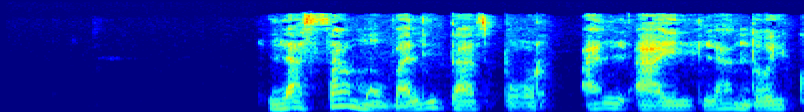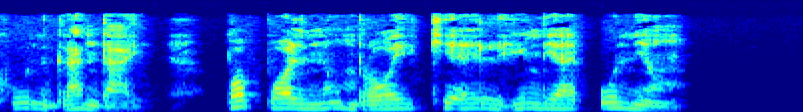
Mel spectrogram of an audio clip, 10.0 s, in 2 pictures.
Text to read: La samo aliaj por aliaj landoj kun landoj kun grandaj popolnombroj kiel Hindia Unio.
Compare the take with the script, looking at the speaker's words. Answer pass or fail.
fail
